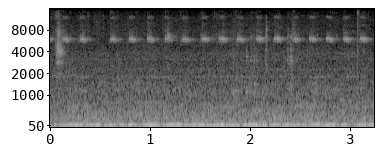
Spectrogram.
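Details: Cricket chirping in the background of a home pet recording, a thin high chirp repeated steadily about five times a second over a low, constant rumble.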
